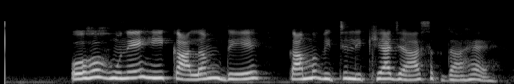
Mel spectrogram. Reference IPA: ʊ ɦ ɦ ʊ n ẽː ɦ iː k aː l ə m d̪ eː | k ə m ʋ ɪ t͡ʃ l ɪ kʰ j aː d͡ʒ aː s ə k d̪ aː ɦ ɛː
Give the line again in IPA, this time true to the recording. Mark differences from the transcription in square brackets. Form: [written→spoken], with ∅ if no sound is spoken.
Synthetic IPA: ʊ ɦ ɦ ʊ n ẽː ɦ iː k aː l ə m d̪ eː | k ə m ʋ ɪ t͡ʃ l ɪ kʰ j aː d͡ʒ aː s ə k d̪ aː ɦ ɛː

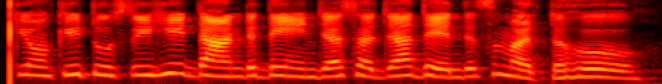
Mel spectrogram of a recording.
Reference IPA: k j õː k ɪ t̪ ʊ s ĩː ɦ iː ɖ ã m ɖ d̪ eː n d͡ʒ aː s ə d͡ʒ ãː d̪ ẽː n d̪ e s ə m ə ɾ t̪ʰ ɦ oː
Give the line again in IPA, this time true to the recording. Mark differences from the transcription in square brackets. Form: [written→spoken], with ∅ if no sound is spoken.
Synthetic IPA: k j õː k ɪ t̪ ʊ s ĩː ɦ iː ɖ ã [m→ɳ] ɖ d̪ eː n d͡ʒ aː s ə d͡ʒ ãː d̪ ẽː n d̪ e s ə m ə ɾ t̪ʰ ɦ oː

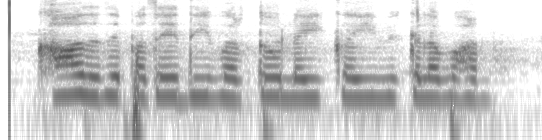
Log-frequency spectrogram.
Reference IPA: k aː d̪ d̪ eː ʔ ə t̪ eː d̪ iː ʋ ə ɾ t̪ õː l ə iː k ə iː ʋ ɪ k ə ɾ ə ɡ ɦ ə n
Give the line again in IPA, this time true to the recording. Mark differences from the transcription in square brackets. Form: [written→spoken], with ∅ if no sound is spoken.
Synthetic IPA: [k→kʰ] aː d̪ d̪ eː [ʔ→p] ə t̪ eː d̪ iː ʋ ə ɾ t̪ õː l ə iː k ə iː ʋ ɪ k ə [ɾ→l] ə [ɡ→b] ɦ ə n

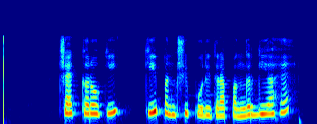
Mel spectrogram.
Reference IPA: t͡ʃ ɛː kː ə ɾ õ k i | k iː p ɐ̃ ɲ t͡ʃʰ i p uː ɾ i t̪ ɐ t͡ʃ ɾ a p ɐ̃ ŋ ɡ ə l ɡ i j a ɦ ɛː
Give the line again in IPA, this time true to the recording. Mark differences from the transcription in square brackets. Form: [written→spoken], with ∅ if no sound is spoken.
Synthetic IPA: t͡ʃ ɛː kː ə ɾ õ k i | k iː p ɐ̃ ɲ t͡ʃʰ i p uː ɾ i t̪ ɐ [t͡ʃ→∅] ɾ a p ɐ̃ ŋ ɡ ə [l→ɾ] ɡ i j a ɦ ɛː

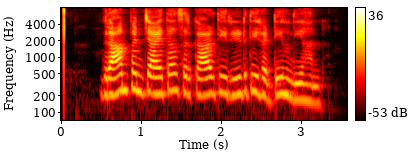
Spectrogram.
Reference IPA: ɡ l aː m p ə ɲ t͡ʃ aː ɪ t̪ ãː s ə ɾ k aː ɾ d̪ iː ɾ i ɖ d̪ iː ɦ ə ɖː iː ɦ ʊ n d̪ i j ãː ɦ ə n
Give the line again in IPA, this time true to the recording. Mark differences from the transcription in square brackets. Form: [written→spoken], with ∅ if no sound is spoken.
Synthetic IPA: ɡ [l→ɾ] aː m p ə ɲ t͡ʃ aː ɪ t̪ ãː s ə ɾ k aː ɾ d̪ iː ɾ [i→iː] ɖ d̪ iː ɦ ə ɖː iː ɦ ʊ n d̪ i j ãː ɦ ə n

